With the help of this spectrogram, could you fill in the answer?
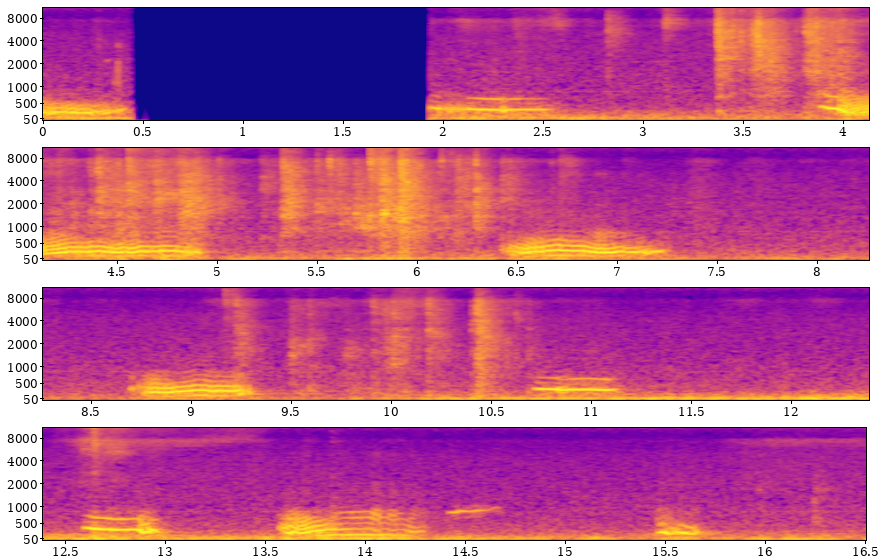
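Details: Asleep and seemingly dreaming, the female cat Keksi gives a run of warbling, quavering little moans, some drawn out and others clipped, with soft rustling and brief noisy bursts between them in a quiet room.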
